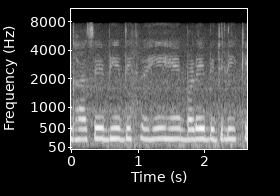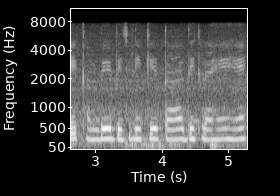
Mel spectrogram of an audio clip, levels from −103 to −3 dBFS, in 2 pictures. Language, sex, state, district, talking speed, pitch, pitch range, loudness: Hindi, female, Chhattisgarh, Rajnandgaon, 170 wpm, 245 Hz, 240-245 Hz, -15 LUFS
